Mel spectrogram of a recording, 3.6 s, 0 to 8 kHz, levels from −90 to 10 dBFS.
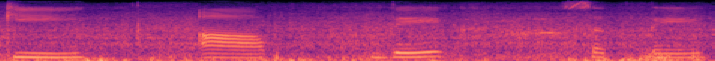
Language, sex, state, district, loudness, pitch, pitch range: Hindi, female, Chandigarh, Chandigarh, -17 LUFS, 195 Hz, 190-210 Hz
